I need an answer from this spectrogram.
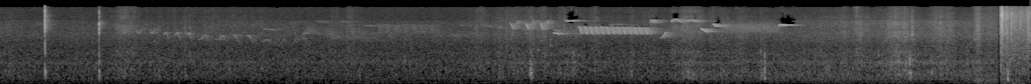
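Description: Faint birdsong in woodland: a run of short high chirps early on and a quicker trill a few seconds later, over a quiet background hiss. A few sharp clicks and small handling sounds are heard nearby.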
